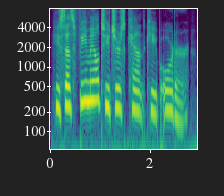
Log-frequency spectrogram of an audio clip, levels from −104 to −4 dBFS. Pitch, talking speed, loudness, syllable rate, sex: 225 Hz, 140 wpm, -17 LUFS, 4.1 syllables/s, female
